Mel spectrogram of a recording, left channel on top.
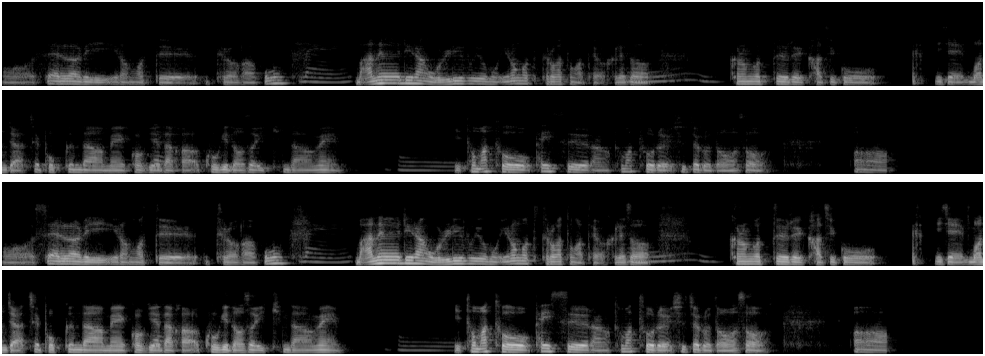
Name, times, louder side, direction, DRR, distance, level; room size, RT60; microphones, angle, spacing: voice 1, 0.0-3.0 3.5-6.5 7.3-8.7 9.1-13.2 14.3-17.8 18.3-18.7, right 5 dB, 80° right, 0.4 m, -30 dB
voice 2, 3.0-3.5 6.2-7.2 11.3-11.7 13.8-14.6, equal, 10° right, 0.7 m, -47 dB
11.0 x 4.8 x 7.6 m
head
